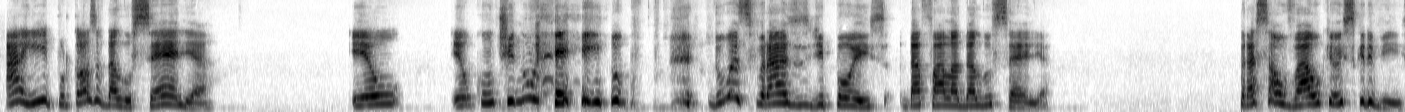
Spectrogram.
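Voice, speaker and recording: A woman on a video call in an online book club, chatting casually and self-deprecatingly, and reading her own short poem slowly. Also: fairly high pitch, very animated, a bit bright. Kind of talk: casual online group chat. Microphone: computer mic on a video call.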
